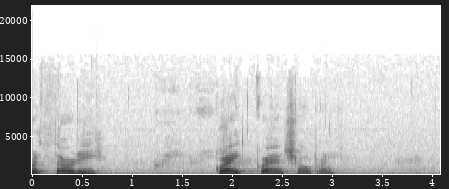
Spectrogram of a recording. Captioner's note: whispering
